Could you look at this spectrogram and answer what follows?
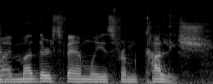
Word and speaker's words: Kalisz: my mother's family is from Kalisz. Kalisz, beautifully.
